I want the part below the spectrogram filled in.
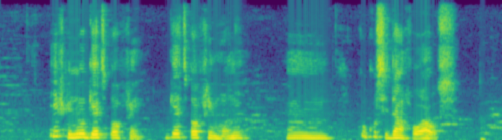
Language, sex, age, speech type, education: Nigerian Pidgin, male, 30-45, spontaneous, tertiary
